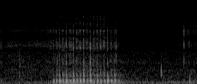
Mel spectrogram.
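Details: Dog snoring: one short, fluttering, rattling snore lasting under a second, over steady background noise.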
